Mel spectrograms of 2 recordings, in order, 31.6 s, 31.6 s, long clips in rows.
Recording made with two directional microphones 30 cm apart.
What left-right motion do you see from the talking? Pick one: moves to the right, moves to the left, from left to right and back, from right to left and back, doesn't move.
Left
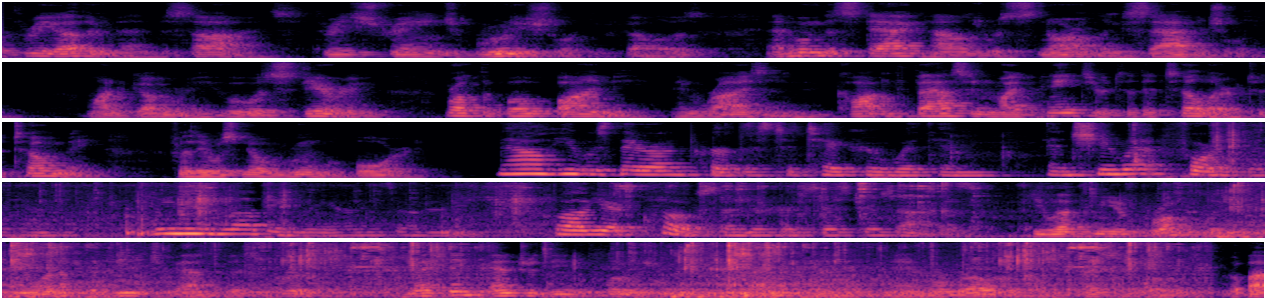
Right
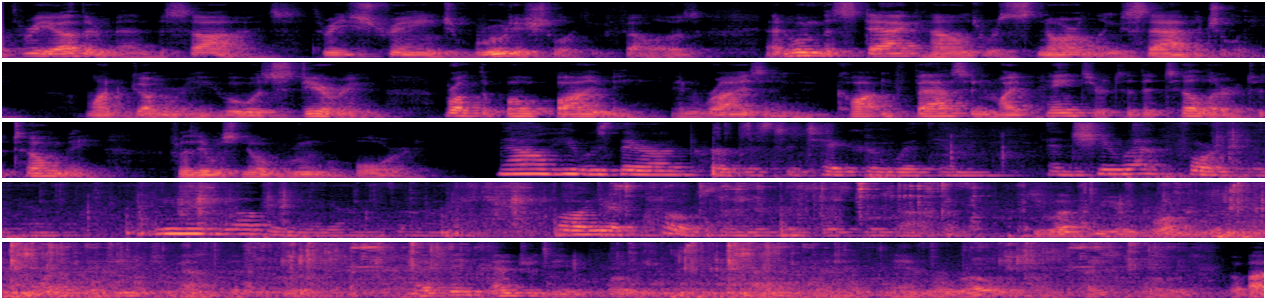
moves to the left.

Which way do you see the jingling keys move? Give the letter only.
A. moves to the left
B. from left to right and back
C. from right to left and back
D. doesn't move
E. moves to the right
B.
